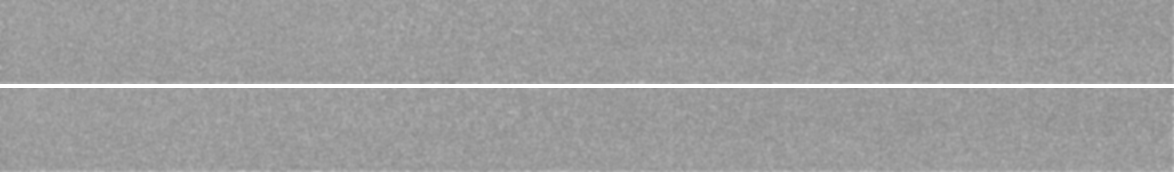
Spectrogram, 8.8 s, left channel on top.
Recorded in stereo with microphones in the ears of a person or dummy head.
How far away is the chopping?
No chopping in this recording.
